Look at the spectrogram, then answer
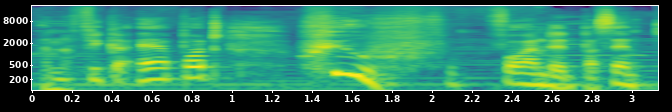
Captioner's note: sighs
